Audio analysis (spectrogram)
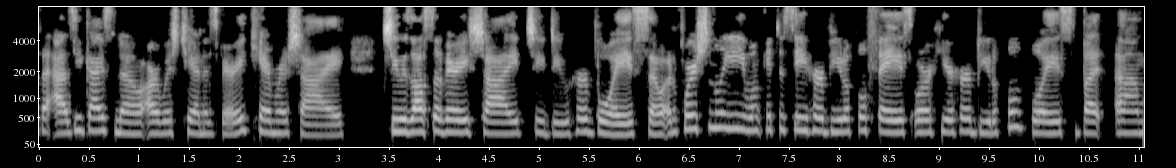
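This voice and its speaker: A woman's voice: a little high, a little mellow, no echo. A woman chatting casually on a podcast in an informal, storytelling way as a co-host. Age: 30s or older.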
